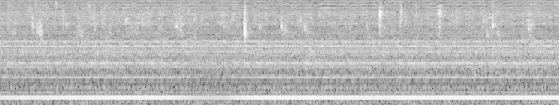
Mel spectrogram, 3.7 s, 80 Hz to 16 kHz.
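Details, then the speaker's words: Zenith H725 AM/FM tube radio during FM alignment with a 400 Hz modulated test signal near maximum: a thin, faint tone over constant hiss; weak FM audio output, owner suspects an earlier slug adjustment, unconfirmed. "I can Center it and get a signal but I have the modulation turned up to maximum and I have the signal turned up almost to maximum and I am still turn this down I'm still not getting a really strong signal"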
